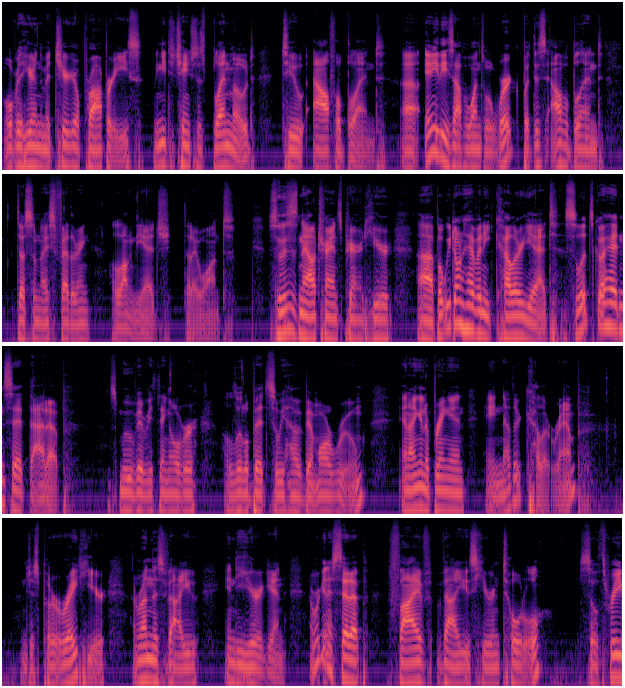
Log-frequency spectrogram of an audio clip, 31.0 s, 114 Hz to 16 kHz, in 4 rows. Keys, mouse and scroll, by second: 1.1 click, 2.7-5.7 drag, 7.9-10.1 scroll up 4, 10.3-10.7 scroll down 4, 10.8-11.5 middle drag, 11.5 a, 11.8 a, 12.1-12.5 middle drag, 12.5-13.0 scroll up 4, 13.0 right click, 13.9 KP_7, 15.1 middle click, 15.9 click, 17.1-17.8 scroll down 7, 17.8 click, 19.0 g, 20.8-21.3 scroll up 7, 21.3 shift+a, 23.0 r, 24.9 click, 26.5-27.3 scroll up 4, 27.3-30.3 scroll up 3, 30.3-31.0 drag.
